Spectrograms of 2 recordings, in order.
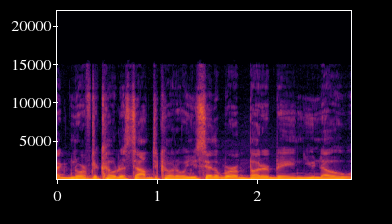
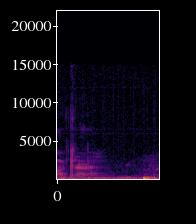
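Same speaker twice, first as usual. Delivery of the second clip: whispered; 15 dB quieter than usual. Real, not acted. Reacts to question.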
